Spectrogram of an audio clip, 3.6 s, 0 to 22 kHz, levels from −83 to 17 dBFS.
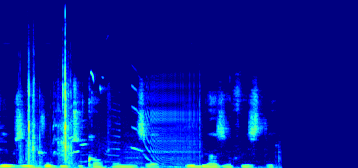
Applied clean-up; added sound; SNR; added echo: none; Squeak; 3 dB; none.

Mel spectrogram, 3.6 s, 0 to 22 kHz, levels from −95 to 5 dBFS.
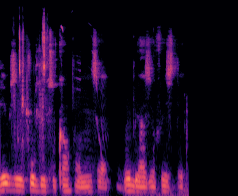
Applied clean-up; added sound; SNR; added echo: neural mask model Resemble Enhance denoiser.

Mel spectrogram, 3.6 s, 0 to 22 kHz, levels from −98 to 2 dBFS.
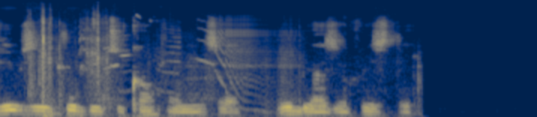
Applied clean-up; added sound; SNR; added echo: neural mask model RNNoise.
